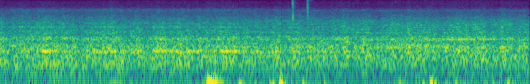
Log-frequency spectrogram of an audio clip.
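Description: Wind gusts outdoors and buffets loudly in short bursts.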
